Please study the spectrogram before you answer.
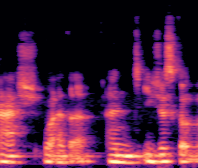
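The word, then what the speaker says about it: æ: that it is that the ae symbol is actually pronounced ash it's an ash symbol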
